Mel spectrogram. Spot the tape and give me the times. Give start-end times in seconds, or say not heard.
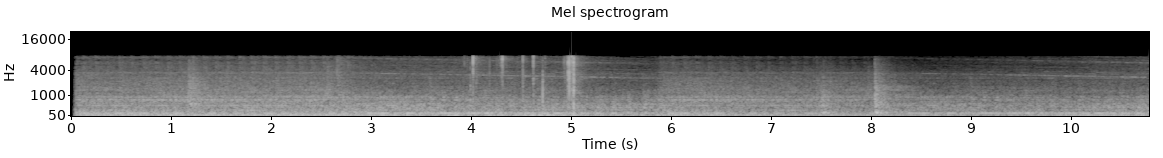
3.8-5.1.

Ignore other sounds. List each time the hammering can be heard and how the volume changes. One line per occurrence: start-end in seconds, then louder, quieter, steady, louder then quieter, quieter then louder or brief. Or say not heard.
not heard.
